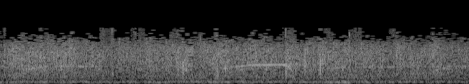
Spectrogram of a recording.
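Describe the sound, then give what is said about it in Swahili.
Applause greets Greta Thunberg as she enters the hall of the UN youth climate summit, a soft, dense wash of clapping that continues steadily throughout. “Mwanaharakati Thunberg aliwahutubia vijana kutoka kila pembe ya dunia na alipoingia kwenye ukumbi wa mkutano alipokelewa kwa shangwe.”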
